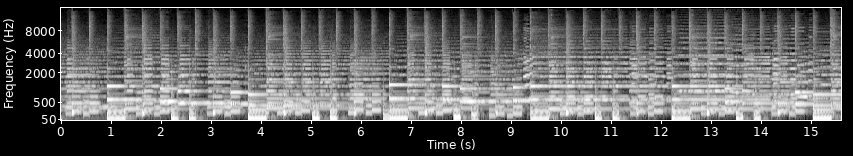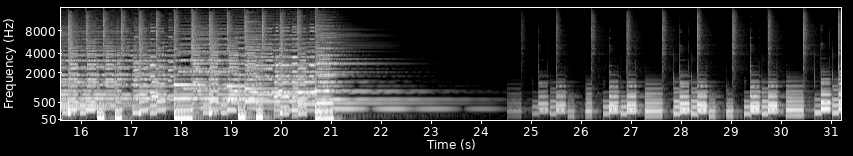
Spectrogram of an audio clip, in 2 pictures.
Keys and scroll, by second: 10.6 ctrl+j, 21.5 ctrl+z.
